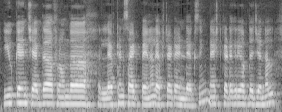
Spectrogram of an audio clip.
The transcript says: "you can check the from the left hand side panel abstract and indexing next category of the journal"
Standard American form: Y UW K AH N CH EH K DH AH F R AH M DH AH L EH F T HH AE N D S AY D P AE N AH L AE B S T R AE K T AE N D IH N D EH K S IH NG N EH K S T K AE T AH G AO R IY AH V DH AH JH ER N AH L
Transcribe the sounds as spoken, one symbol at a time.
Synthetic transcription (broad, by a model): Y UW K AH N CH EH K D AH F R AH M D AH L EH F T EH N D S AY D P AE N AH L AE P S T EH T IH N D EH K S IH NG N EH K S T K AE T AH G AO R IY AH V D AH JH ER N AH L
